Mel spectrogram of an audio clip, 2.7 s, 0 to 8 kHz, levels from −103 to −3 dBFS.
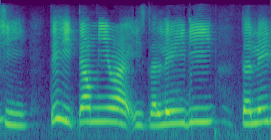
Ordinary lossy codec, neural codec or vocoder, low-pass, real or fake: AAC, 48 kbps; none; 7.2 kHz; real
